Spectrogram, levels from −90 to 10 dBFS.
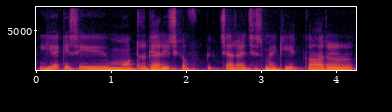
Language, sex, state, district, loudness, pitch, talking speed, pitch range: Hindi, female, Uttarakhand, Tehri Garhwal, -23 LUFS, 215 Hz, 170 wpm, 205-225 Hz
